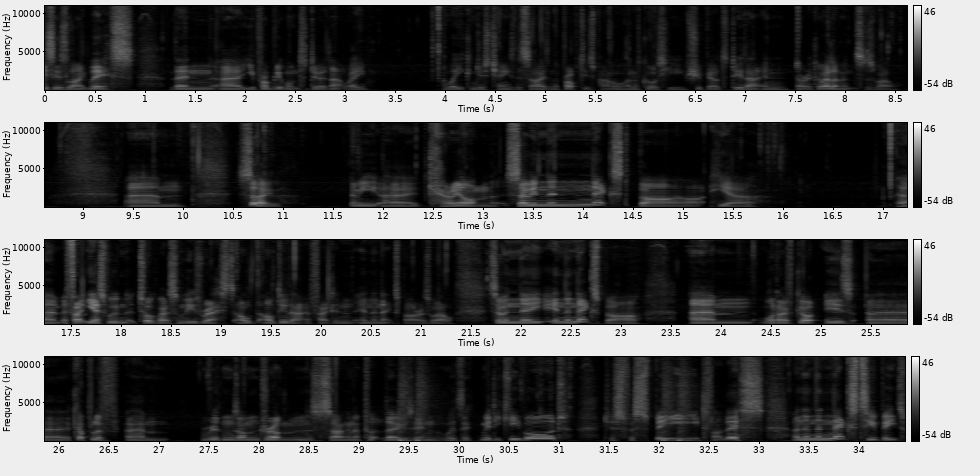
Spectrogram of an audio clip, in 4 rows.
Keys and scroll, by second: 10.7 BackSpace, 28.1 4, 30.6 5, 30.8 space, 31.7 4, 33.8 Escape.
